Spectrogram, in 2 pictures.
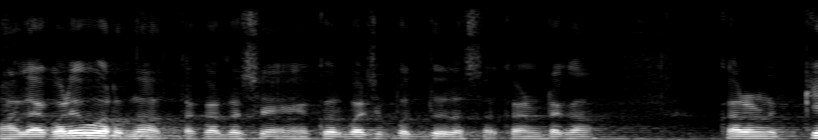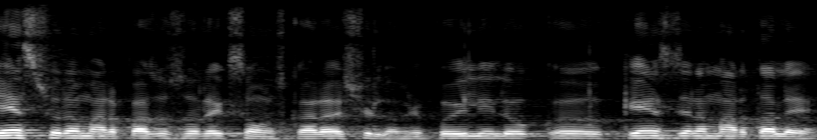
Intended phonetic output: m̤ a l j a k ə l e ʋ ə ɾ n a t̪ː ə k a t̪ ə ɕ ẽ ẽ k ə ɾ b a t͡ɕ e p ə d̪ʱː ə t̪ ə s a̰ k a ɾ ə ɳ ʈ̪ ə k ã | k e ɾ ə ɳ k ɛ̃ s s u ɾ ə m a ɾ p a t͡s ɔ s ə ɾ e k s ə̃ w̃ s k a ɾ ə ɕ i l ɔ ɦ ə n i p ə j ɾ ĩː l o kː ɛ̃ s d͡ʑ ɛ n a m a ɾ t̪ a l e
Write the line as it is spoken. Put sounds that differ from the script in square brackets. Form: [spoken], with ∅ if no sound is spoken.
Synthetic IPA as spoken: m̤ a l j a k ə [ɽ] e ʋ ə ɾ n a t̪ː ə k a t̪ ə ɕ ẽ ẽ k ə ɾ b a t͡ɕ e p ə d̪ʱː ə t̪ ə s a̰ k a ɾ ə ɳ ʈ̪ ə k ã | k [a] ɾ ə ɳ k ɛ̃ s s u ɾ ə m a ɾ p a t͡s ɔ s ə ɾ e k s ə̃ w̃ s k a ɾ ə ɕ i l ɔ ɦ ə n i p ə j [l] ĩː l o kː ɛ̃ s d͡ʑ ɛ n a m a ɾ t̪ a l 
